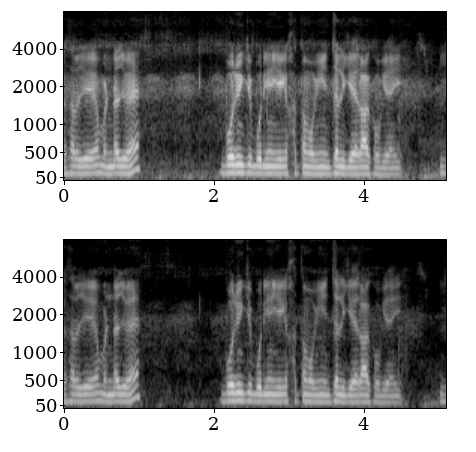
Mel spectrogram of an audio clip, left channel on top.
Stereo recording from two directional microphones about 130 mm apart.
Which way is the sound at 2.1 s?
20° right (ahead or behind).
